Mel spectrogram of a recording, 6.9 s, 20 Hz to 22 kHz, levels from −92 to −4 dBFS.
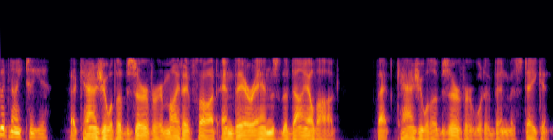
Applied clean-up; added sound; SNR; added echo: none; none; none; none.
